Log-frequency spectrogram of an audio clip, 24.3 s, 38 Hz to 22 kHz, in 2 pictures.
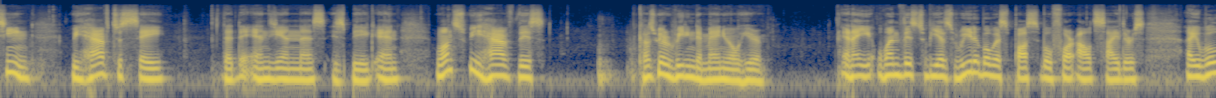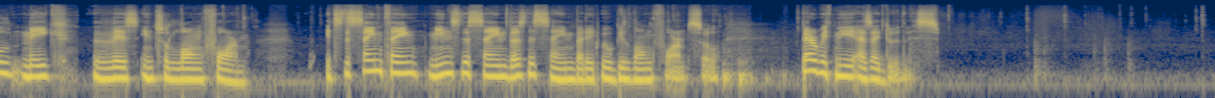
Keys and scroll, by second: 1.0 super+v, 5.1 super+Tab, 8.6 super+Tab, 11.6 super+Tab, 14.3 super+c, 14.5 super+Tab, 15.3 super+d, 15.9 super+v, 17.4 super+Tab, 20.9 super+c, 21.1 super+Tab, 23.0 super+d, 23.3 super+v.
